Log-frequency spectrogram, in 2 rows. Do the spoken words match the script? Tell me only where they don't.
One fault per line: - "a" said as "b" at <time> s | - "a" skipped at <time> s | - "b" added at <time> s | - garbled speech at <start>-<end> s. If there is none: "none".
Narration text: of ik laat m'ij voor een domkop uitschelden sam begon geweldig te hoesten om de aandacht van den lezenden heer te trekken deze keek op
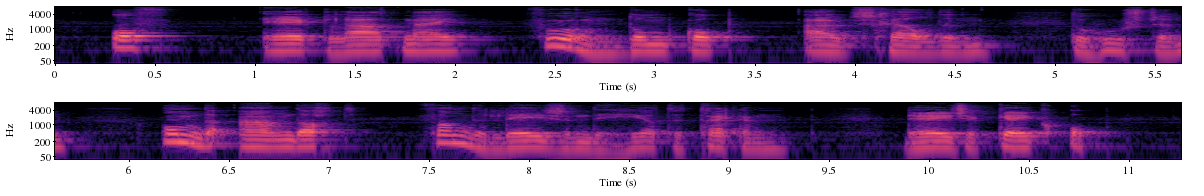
- "sam begon geweldig" skipped at 4.7 s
